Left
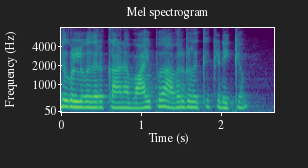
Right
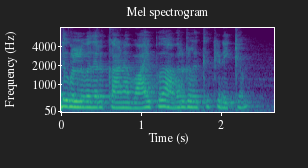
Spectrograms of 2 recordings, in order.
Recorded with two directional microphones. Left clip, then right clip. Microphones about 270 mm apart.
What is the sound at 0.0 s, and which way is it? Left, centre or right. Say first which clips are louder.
Speech: left 9 dB; left.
